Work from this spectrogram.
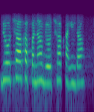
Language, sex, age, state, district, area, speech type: Sindhi, female, 30-45, Rajasthan, Ajmer, urban, conversation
